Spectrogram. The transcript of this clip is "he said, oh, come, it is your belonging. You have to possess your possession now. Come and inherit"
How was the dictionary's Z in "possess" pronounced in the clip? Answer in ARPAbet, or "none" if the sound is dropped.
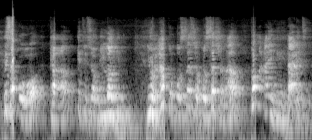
S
